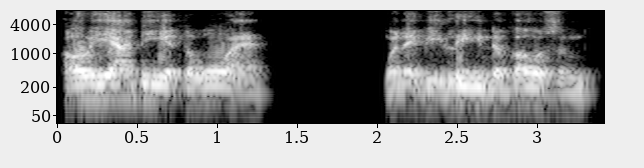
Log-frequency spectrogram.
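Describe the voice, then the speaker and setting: A show host from Atlanta, Georgia, with a very deep, darkish voice, runs a casual chat at normal speed. He jokes, tells stories and slips into comic impressions.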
